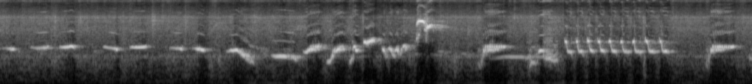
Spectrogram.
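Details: White-rumped shama singing in the afternoon, with other birds answering: varied clear whistled notes, slurred up and down, then a rapid run of about ten sharp repeated notes and more whistles.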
